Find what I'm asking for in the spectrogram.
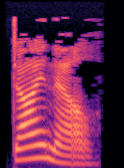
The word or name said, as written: dynel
